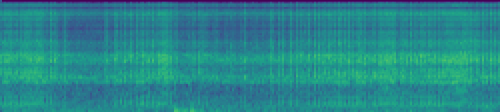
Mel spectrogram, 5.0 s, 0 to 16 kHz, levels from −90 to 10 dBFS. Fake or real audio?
fake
